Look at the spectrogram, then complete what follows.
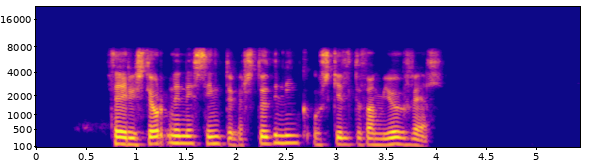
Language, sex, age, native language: Icelandic, male, 20-29, Icelandic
